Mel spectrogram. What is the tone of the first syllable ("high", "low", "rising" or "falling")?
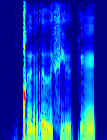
low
